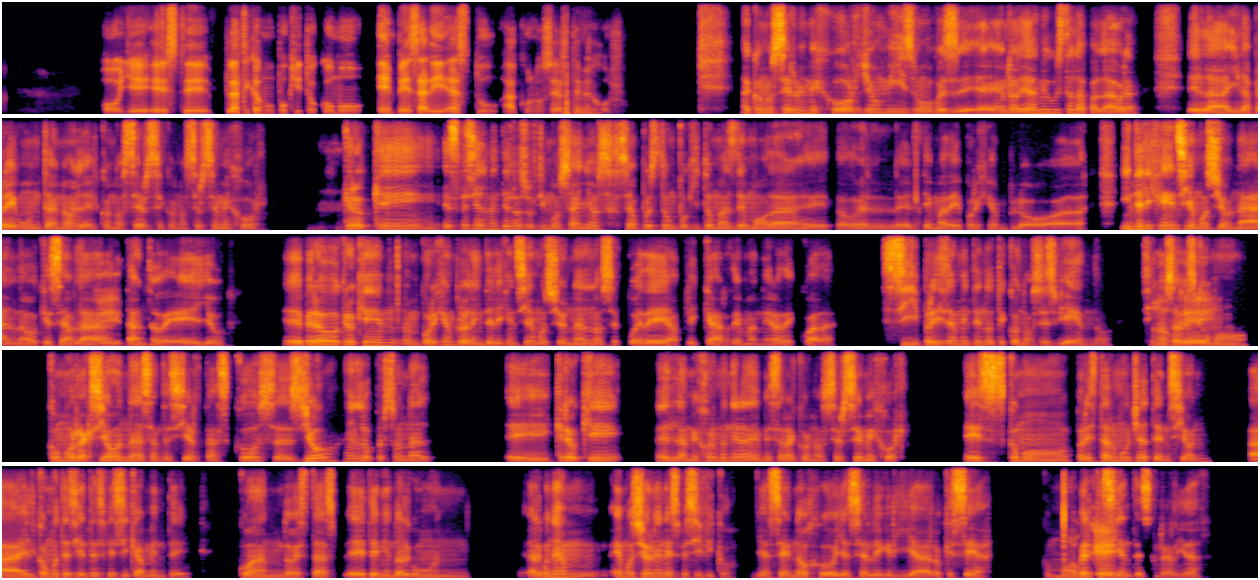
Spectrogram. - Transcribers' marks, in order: tapping
- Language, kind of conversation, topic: Spanish, podcast, ¿Cómo empezarías a conocerte mejor?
